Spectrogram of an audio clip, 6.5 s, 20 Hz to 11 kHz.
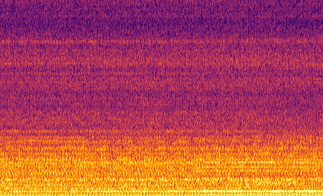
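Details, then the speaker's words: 2001 Suzuki GZ250 single, cold start on choke, gutless when cold with blueing front pipes and a suspected lean mixture: steady idle with a loose, uneven puffing tick about three per second; exhaust leak persists despite a new gasket. "you'll hear an exhaust leak that I'm hoping to take care of today as well and I changed the gasket but that didn't seem to stop it"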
